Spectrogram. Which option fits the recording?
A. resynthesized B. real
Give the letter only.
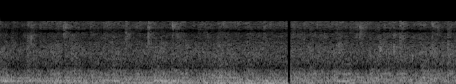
A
